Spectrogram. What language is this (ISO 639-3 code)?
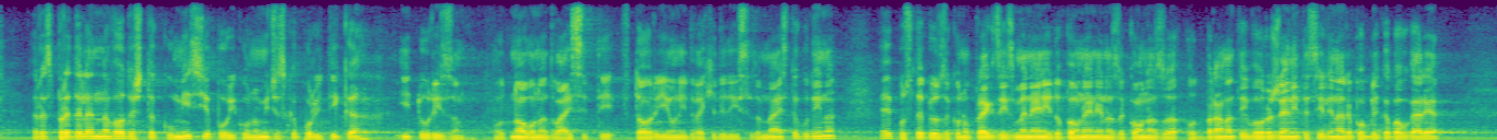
bul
